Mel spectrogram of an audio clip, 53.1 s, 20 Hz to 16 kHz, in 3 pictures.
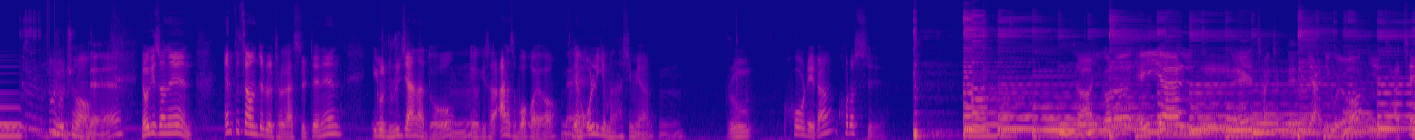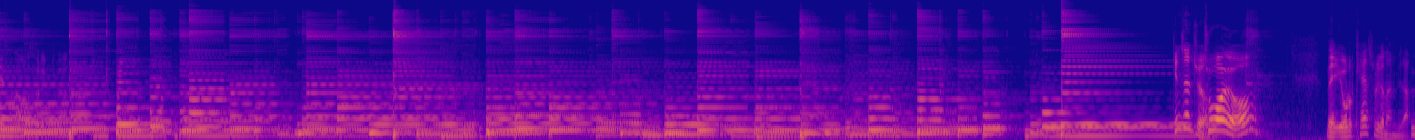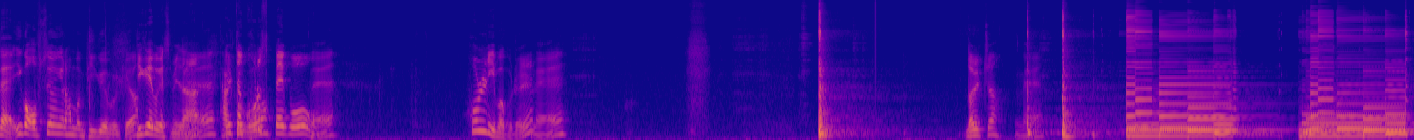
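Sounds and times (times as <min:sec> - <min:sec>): fingerstyle acoustic guitar: 0:00.0 - 0:01.2, 0:11.4 - 0:33.6, 0:48.2 - 0:53.0.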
